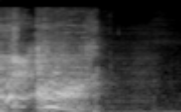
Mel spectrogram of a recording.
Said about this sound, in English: I have to cough here for a second.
